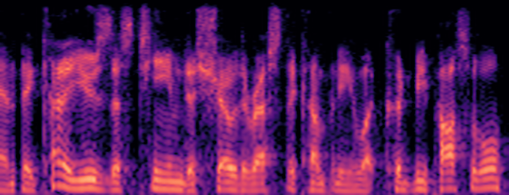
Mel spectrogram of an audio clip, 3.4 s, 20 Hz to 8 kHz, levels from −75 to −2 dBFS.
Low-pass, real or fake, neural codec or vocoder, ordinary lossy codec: 7.2 kHz; real; none; Opus, 16 kbps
